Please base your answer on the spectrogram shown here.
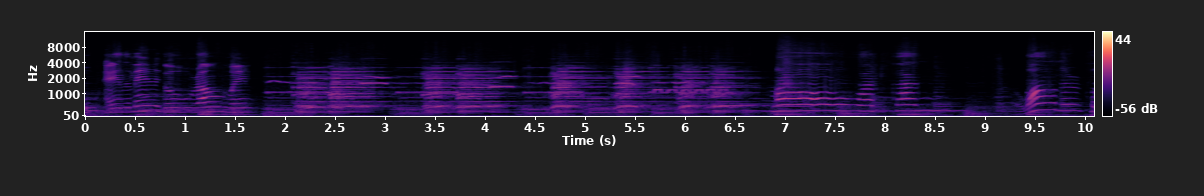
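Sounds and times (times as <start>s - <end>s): swing dance band playing: 0.0s - 7.9s.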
